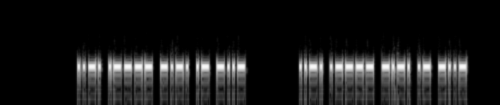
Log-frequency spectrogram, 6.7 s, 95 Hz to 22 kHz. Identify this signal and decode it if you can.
Morse code, heard as a keyed tone, about 36 wpm, 700 Hz. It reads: F1CAX F1CAX
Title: DXCC-100 Call Signs - 5 Characters - Repeated 2x - 35wpm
